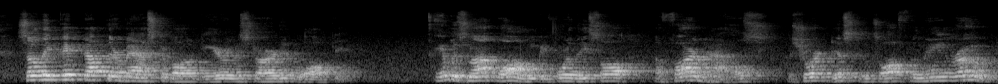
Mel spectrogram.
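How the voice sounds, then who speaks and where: Noticeable background noise behind a man's fairly high voice, fairly slow pace and ordinary pitch variation. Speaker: retired history teacher. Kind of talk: newspaper column reading. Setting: outdoors.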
